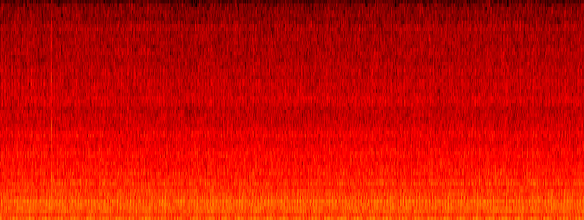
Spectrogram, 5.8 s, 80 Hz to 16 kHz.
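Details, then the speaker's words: ETQ 2700 W brushless-powerhead generator after governor calibration: steady even drone at one speed with faint constant whine, no hunting or surging; started slow, governor spring screw driven halfway in to reach 62 Hz, running normally. "that was much better the engine started it was running quite slow so i increased the spring tension i drove the screw about halfway in got the engine up to 62 hertz and things were running just fine"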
